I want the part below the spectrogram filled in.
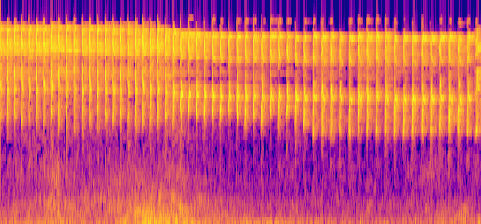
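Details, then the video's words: Captive lovebird, a fighter-class contest bird from Pemalang, Central Java, Indonesia, sustains a high, thin, rapidly pulsing chatter throughout, with a faint low thump midway. "Lovebird super fighter"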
